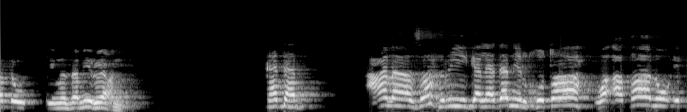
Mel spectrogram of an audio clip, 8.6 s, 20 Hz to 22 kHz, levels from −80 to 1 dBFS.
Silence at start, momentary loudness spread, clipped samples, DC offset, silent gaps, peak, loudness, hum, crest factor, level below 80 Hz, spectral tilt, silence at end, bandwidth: 0 s; 7 LU; under 0.1%; under 0.1%; 1.98-2.36 s, 2.45-2.68 s, 2.75-3.30 s, 4.24-4.56 s; 0 dBFS; -12 LUFS; none; 14 dB; -60 dBFS; -8.5 dB/octave; 0 s; 6.2 kHz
